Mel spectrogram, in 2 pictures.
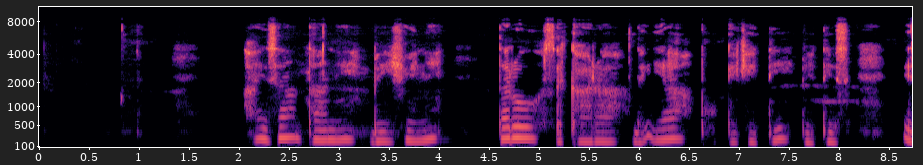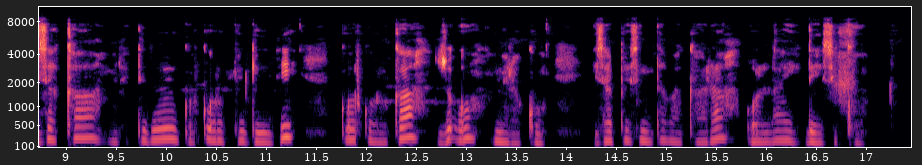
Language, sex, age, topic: Gamo, female, 36-49, government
